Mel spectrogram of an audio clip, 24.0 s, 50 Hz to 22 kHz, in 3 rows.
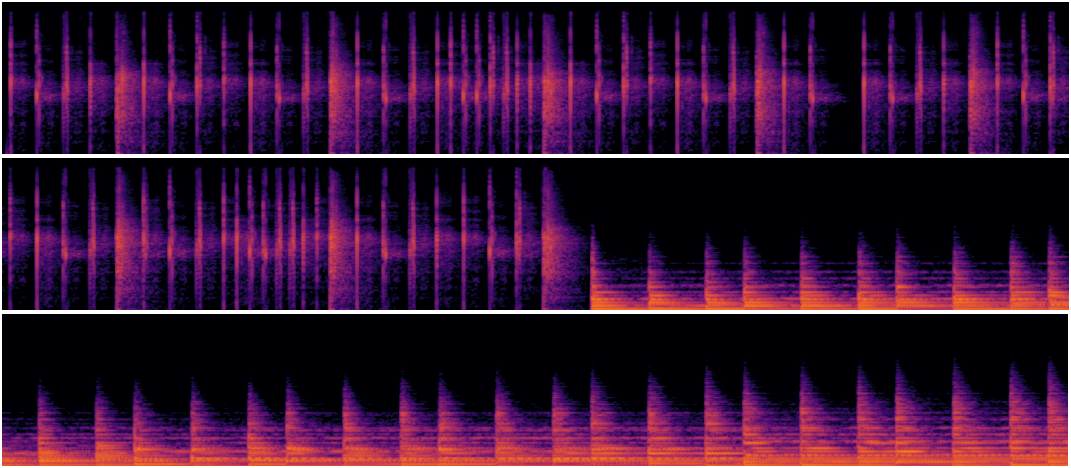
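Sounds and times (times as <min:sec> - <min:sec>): rhythmic sharp taps and clicks: 0:00.0 - 0:12.4
bass-heavy electronic music: 0:12.4 - 0:24.0.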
